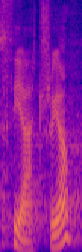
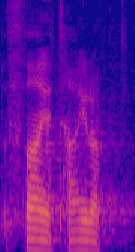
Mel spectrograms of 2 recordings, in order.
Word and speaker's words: Thyatira: So let's be clear, this is not Thyatira, as I pronounced it before, but most definitely Thyatira.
